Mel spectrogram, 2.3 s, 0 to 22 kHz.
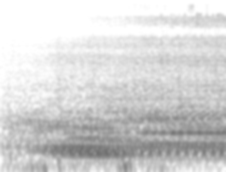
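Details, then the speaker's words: New Holley black fuel pump replacing a Holley blue in an LS-swapped carbureted Chevy S10, on a 7.5 A fuse: the pump spins up to a steady, even prime hum with no surging; no leaks and fuel pressure good. "Nope. All dry. Yeah. Sounds like it's good to go."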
